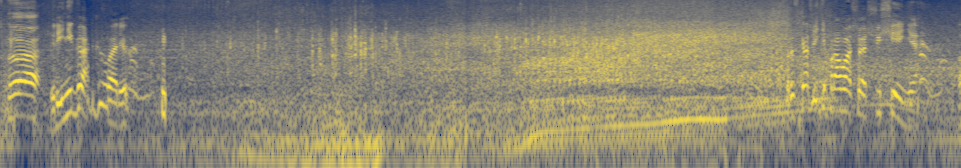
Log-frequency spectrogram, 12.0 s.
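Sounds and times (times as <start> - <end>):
road noise: 0.0 - 12.0
car engine accelerating hard: 5.2 - 10.7.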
